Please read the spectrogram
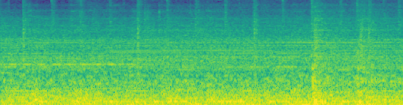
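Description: Passenger train pulling into a covered station platform: a steady low rumble of the train and its wheels, with a few sharp clicks from the track.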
